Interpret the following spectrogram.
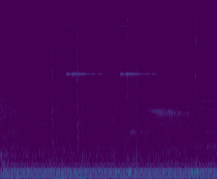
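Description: Low, steady electrical hum with faint room tone from the recording setup, with no speech.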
